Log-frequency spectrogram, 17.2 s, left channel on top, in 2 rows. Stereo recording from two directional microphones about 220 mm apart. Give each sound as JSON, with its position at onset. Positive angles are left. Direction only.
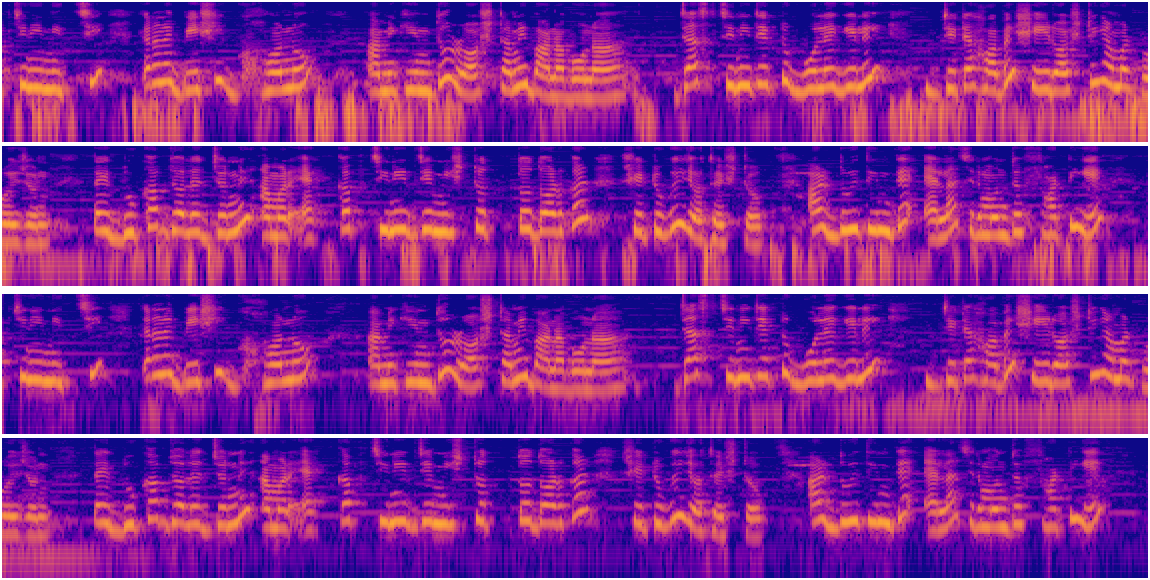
{"t": 0.1, "sound": "a woman's voice", "side_deg": 0}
